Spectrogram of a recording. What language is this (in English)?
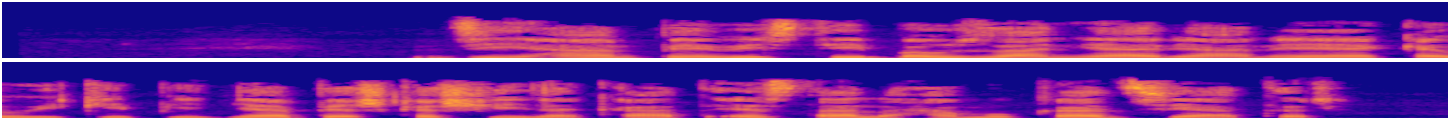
Central Kurdish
